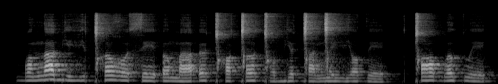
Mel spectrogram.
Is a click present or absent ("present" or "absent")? present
